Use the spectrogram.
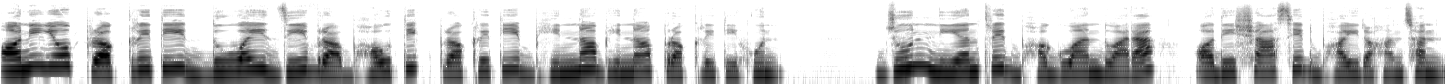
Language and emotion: Nepali, neutral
